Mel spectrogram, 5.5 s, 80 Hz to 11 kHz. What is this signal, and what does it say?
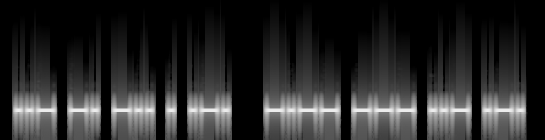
Morse code, heard as a keyed tone, about 22 wpm, 700 Hz. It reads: UNDER YOUR
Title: Sentences from Top 1600 Words 22wpm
